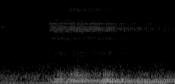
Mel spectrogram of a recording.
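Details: Single low, rattling snore on an indrawn breath, rising over about a second; snoring.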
